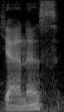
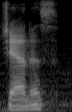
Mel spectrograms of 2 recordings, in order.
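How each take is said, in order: First: The name begins with a Y sound. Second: The name begins with a J sound. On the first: This is how the name is said in Swedish. "J is just pronounced Yi" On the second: This is how the name is said in English. "in English, you do like a little the the J"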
